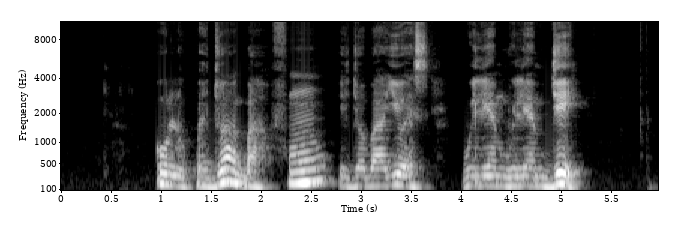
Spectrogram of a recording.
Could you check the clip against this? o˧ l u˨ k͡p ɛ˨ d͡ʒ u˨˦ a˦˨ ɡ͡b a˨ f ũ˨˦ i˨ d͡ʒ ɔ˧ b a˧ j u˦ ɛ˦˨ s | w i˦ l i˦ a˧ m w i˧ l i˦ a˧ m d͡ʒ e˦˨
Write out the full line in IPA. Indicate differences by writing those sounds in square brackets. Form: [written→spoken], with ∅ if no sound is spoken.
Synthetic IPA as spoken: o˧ l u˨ k͡p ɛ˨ d͡ʒ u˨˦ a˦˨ ɡ͡b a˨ f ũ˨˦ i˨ d͡ʒ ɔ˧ b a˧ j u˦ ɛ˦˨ s | w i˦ l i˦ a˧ m w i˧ l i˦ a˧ m d͡ʒ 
